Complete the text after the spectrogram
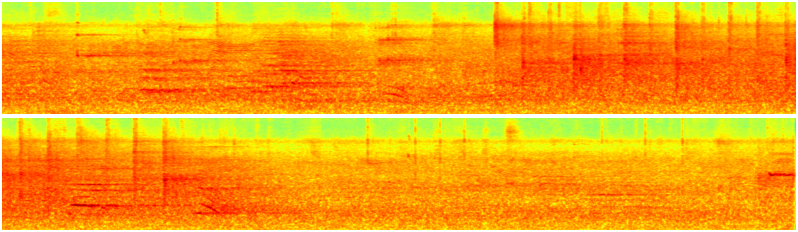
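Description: A crowd of players murmurs and calls out.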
